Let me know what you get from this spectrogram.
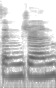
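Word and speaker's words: St. John: out of me also it blows my mind that a name spelled saint john is pronounced sinjin but whatever so she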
